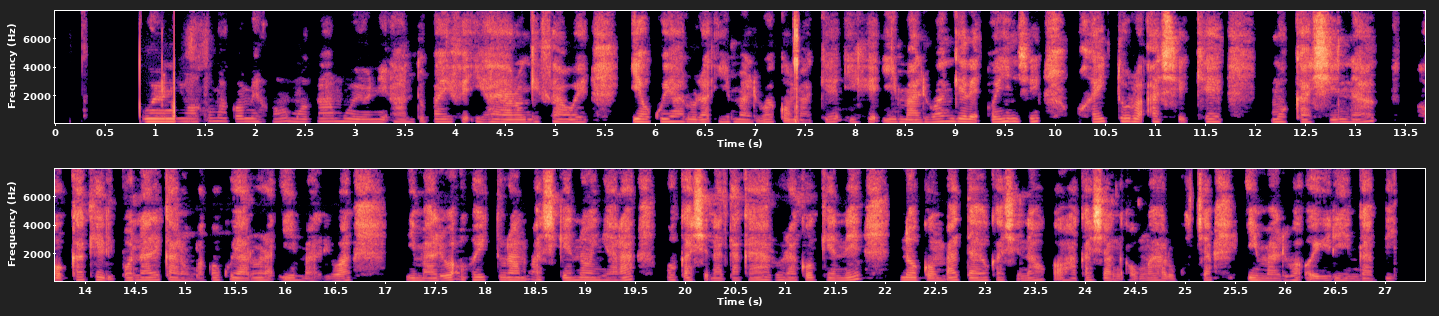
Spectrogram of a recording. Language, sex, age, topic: Oshiwambo, female, 25-35, finance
